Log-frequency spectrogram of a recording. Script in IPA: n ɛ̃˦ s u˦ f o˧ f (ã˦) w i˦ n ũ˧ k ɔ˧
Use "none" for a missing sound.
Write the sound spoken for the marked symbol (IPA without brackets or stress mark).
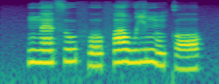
ã˦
